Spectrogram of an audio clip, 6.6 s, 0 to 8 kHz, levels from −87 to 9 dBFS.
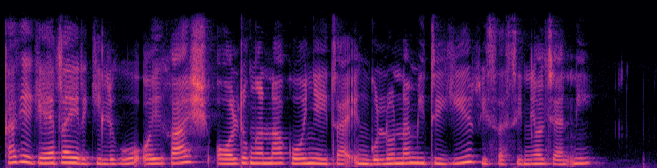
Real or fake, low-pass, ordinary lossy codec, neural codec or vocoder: real; 7.2 kHz; none; none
